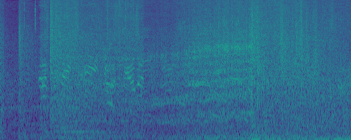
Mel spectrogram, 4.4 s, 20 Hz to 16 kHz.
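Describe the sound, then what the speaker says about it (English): An artillery strike lands in the Company of Heroes 2 strategy game, a continuous wash of rumbling booms and blasts that grows slightly heavier toward the end. "does call in a artillery strike at something"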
